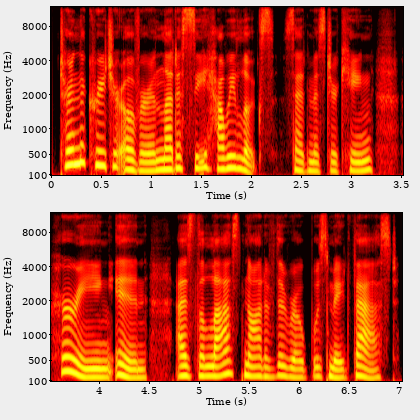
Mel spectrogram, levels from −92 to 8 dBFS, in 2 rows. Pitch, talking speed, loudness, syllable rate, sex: 195 Hz, 220 wpm, -19 LUFS, 4.9 syllables/s, female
